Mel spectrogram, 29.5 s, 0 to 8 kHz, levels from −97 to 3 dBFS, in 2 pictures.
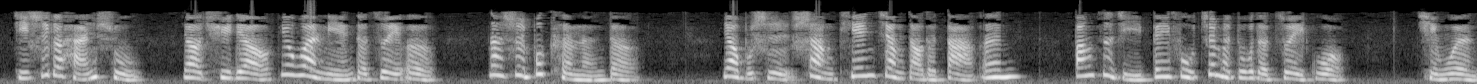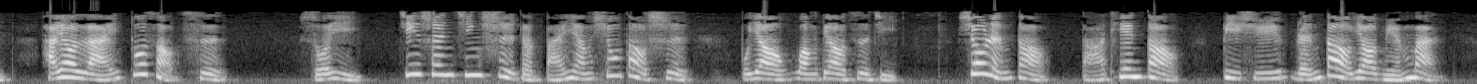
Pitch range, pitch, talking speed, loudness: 180-270 Hz, 215 Hz, 160 characters per minute, -15 LUFS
